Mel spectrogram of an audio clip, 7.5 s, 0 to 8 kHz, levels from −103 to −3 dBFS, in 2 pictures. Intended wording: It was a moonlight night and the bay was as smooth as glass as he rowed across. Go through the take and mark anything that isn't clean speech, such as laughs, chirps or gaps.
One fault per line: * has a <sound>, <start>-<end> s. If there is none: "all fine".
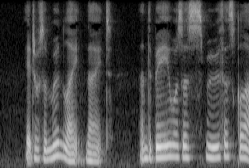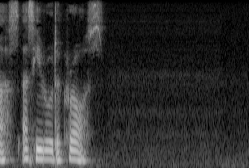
all fine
